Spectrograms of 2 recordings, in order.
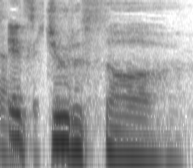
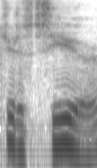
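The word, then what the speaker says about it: Judiciar: It's Judisaur. It's Judisaur. Judisaur. Go ahead. It's not Judiseer, it's Judisaur.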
